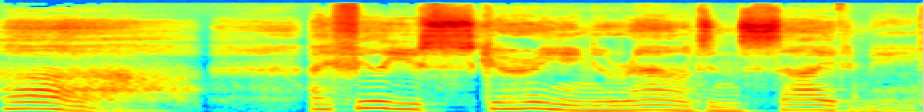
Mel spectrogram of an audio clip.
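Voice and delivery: very slow, drawn-out, sultry, seductive, sexual voice. Doing an impersonation of a male character: imitating a sexual-sounding voice. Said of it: "in the most sexual voice like you just did".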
